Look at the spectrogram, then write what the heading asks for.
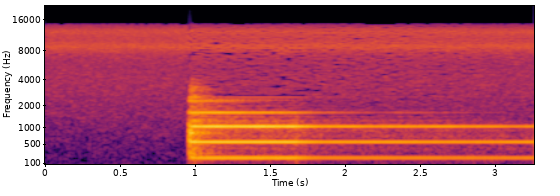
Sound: bowl rings

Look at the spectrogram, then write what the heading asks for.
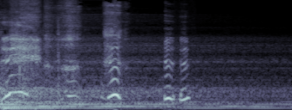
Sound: crying

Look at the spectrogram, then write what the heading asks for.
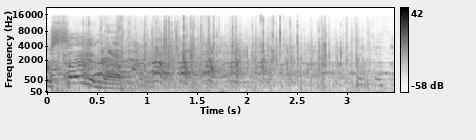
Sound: all laughing

